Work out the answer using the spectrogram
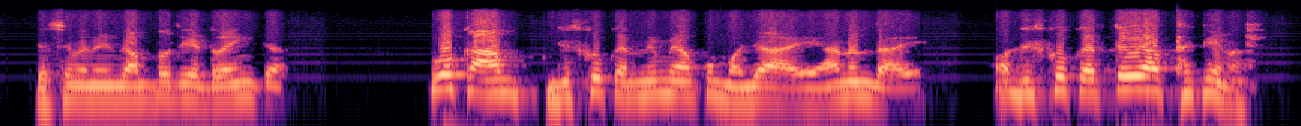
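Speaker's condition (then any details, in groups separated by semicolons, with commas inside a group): Cerebral palsy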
